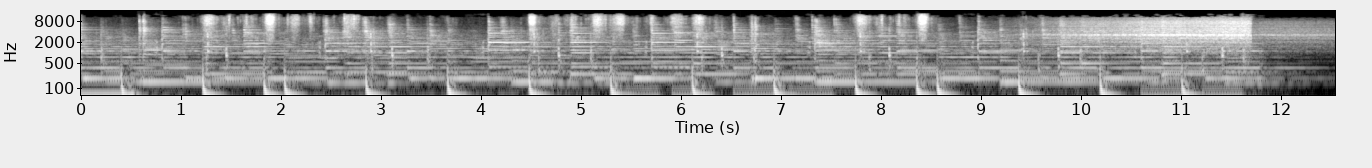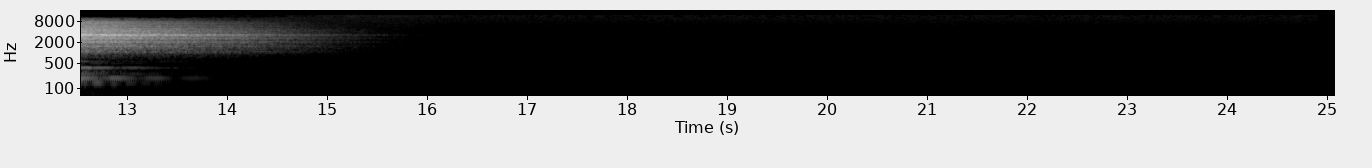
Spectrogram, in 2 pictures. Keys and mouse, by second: 0.6 click, 0.7 ctrl+s, 3.2 click, 4.7 click, 5.3 shift+click, 6.8 click, 9.1 click, 9.8 shift+click, 12.6 click, 13.2 shift+click, 14.2 alt+click, 20.9 click, 21.6 shift+click, 24.4 shift+click.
